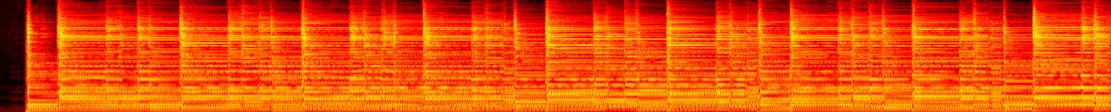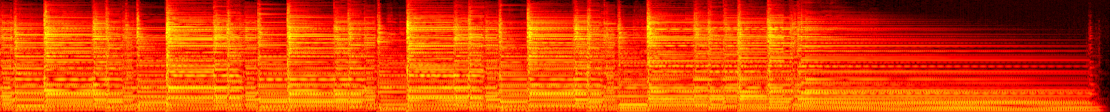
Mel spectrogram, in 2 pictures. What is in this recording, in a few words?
blues prog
